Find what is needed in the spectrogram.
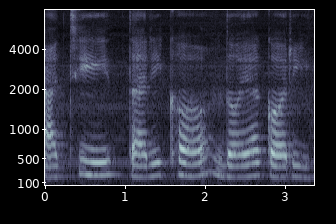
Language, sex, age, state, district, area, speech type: Odia, female, 18-30, Odisha, Cuttack, urban, read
